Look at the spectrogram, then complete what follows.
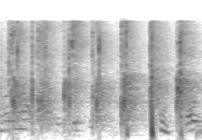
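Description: Hand clapping in congratulatory applause for a musician: about eight sharp, crisp claps in a loose, slightly uneven rhythm, moderately loud, with a faint murmur underneath.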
